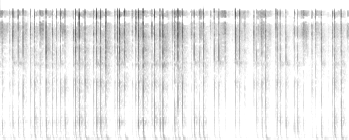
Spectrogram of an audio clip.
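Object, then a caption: Chalk sticks. Long black nails tap and scratch the rough surfaces of four unwrapped, solid, crayon-shaped sidewalk chalk sticks (pink, green, orange and lilac), each hand-sized and held together in one hand. A fast, quiet run of dry, clicky taps mixes with a bright, gritty scratching. Each tap dies away at once, with no ring.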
